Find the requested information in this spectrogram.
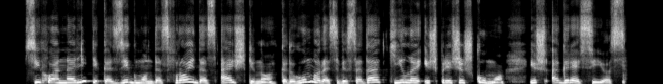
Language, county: Lithuanian, Klaipėda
